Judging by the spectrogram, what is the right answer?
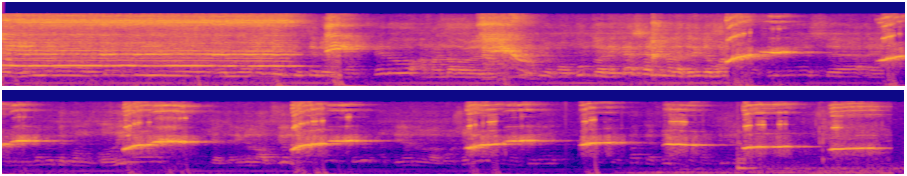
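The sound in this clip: A parrot whistling a football club anthem, a long run of many clear, sliding whistled notes in repeated phrases after a steadier opening tone, loud and fairly tuneful.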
